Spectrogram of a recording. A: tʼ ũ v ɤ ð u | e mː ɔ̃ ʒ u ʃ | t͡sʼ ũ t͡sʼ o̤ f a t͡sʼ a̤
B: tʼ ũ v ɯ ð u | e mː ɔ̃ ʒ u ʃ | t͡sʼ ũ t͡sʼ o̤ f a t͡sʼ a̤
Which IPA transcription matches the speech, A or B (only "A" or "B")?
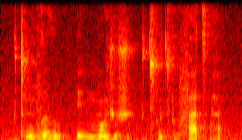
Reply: A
